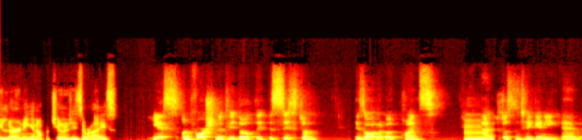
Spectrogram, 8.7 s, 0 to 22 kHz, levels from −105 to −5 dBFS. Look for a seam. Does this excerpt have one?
no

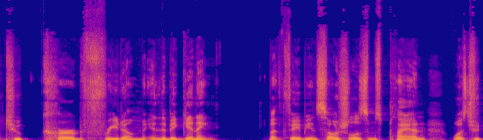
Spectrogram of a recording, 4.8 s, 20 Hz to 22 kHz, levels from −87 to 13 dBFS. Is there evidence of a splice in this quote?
yes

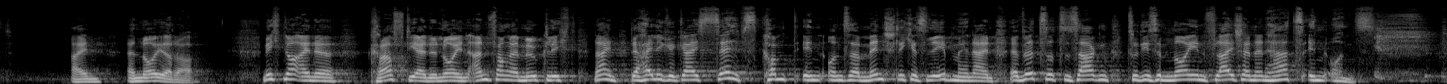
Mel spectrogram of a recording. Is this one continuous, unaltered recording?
yes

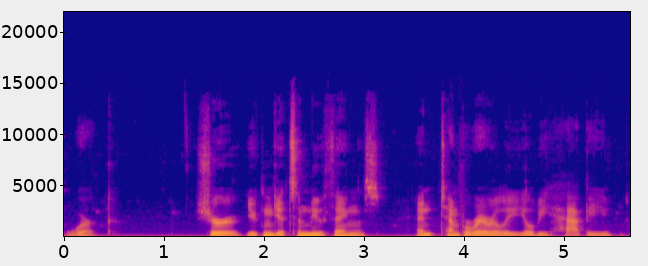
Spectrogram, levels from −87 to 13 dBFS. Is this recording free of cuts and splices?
yes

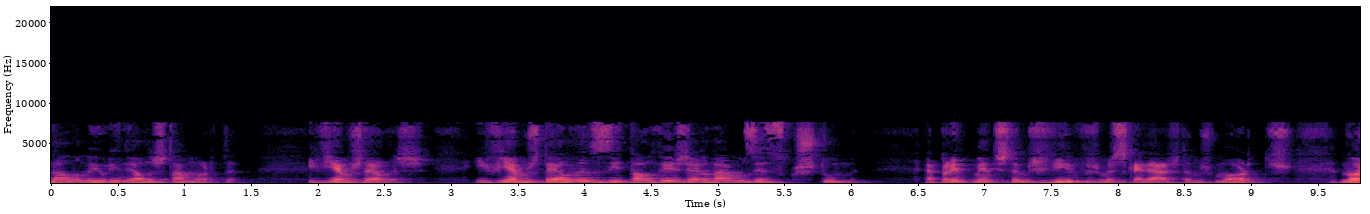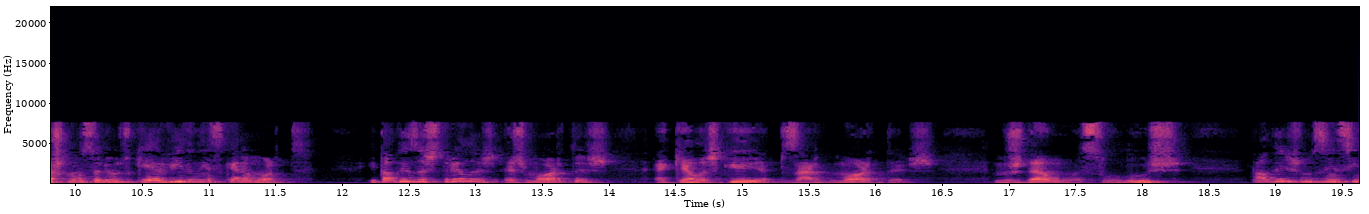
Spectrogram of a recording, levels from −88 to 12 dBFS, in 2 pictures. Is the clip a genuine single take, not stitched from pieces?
yes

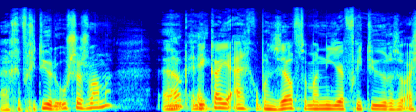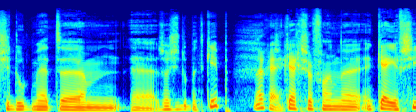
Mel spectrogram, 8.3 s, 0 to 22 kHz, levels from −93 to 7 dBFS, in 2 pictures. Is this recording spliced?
no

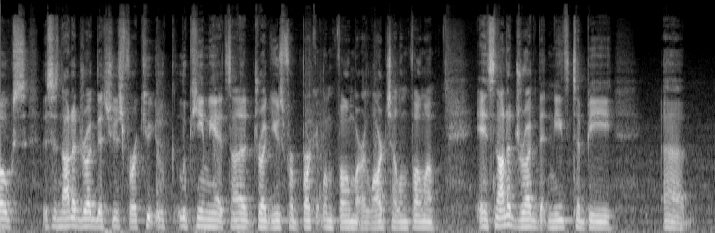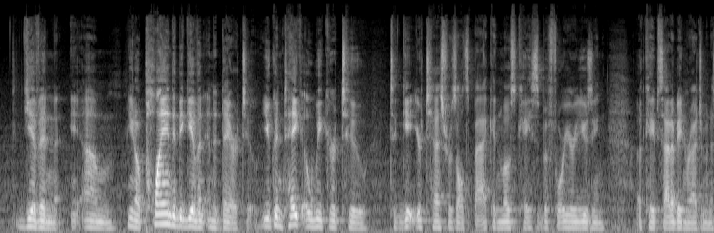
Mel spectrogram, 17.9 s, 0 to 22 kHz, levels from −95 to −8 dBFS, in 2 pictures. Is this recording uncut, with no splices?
no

